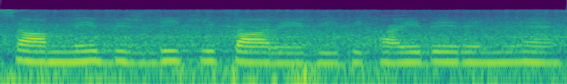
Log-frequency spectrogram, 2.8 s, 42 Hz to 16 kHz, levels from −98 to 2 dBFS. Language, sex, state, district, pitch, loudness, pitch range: Hindi, male, Punjab, Pathankot, 200 Hz, -17 LUFS, 195-215 Hz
